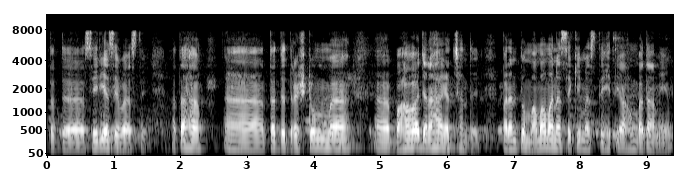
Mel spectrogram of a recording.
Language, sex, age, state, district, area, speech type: Sanskrit, male, 18-30, West Bengal, North 24 Parganas, rural, spontaneous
